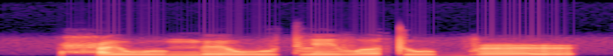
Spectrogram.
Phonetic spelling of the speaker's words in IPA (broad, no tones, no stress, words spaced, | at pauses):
ħøwuŋø wutleβɤtu bə˞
